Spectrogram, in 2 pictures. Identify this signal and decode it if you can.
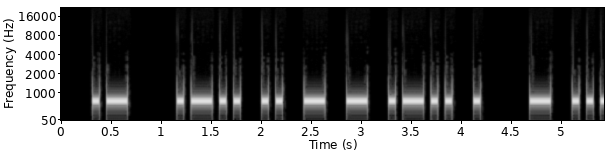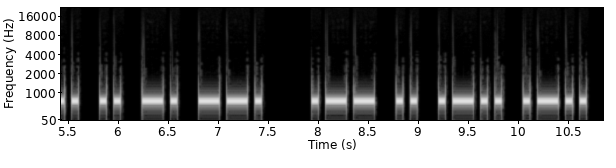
Morse code, heard as a keyed tone, about 17 wpm, 700 Hz. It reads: A LITTLE THING WILL
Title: Sentences from Top 1500 Words 17wpm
